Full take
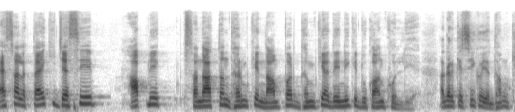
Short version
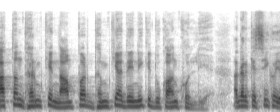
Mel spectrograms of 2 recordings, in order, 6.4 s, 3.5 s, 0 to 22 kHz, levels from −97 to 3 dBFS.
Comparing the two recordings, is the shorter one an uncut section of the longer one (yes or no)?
yes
